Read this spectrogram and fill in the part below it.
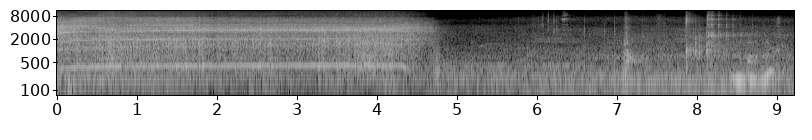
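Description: A manual pull-cord vegetable chopper whirs loudly as it chops onions for about four seconds, then stops, followed by quieter clicks and clatter of handling the plastic container.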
